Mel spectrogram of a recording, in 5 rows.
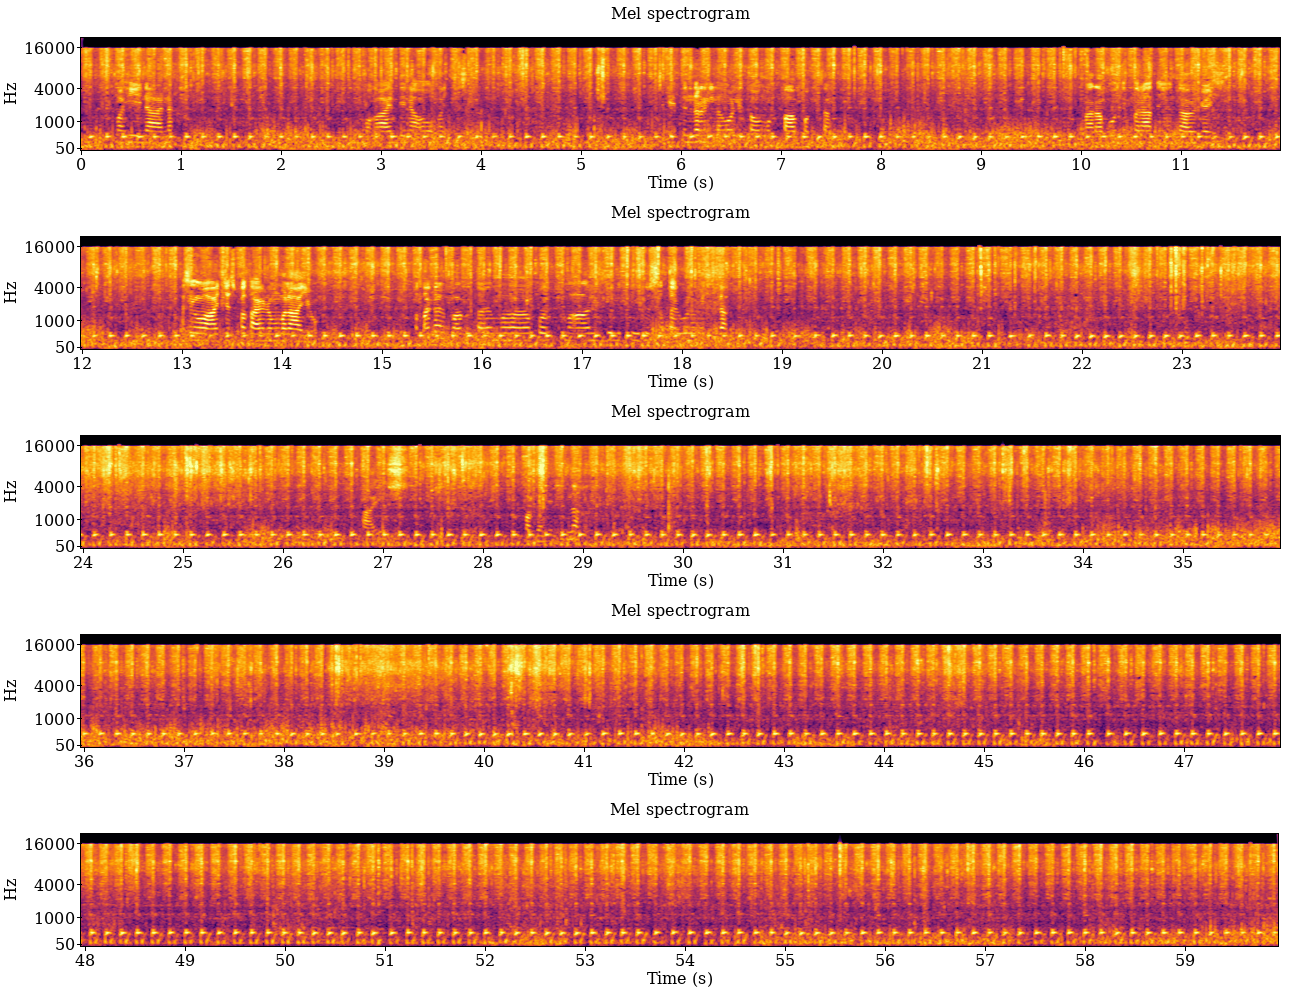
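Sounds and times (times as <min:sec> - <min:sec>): boat engine running: 0:00.0 - 0:59.9.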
